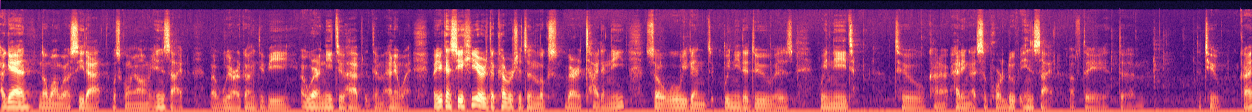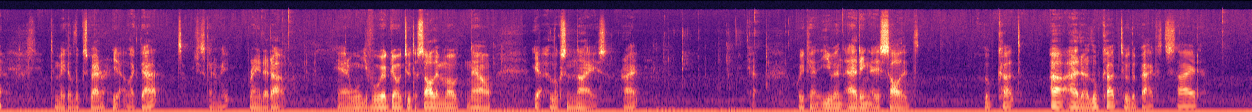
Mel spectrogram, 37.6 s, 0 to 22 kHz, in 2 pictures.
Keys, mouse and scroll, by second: 0.0 Tab, 0.5-3.9 middle drag, 3.9-4.7 scroll up 2, 4.7-5.4 scroll up 1, 10.9 alt+z, 12.4 alt+z, 13.0 Tab, 16.3-16.7 scroll down 2, 16.7-19.1 middle drag, 19.1 ctrl+r, 23.5 Tab, 26.2 alt+z, 26.6-27.7 scroll up 2, 27.7 scroll up 1, 27.9-28.5 scroll down 4, 28.6 alt+z, 29.0 middle click, 29.6 alt+z, 30.0 click, 30.4 Tab, 32.0 ctrl+r.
